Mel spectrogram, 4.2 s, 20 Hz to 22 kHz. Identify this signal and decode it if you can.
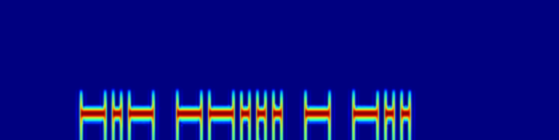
Morse code, heard as a keyed tone, about 20 wpm, 700 Hz. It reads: K7TD
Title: Easy Call Signs Repeated 3x - 20wpm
